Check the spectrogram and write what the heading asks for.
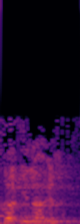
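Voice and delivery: hushed low answer; quiet reply. Shown as a demonstration. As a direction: murmur it back low. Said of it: "قلنا".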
